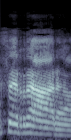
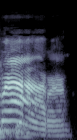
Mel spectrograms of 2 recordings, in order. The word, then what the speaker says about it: Ferrara: la devo correggere, Sì, ma signor Libraio, non si dice Ferrara, come si dice si dice? Frara.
